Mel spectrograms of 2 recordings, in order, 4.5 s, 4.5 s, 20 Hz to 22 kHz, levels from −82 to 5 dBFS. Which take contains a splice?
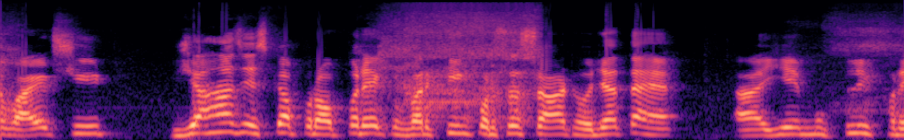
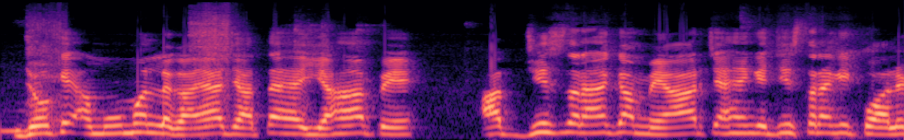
first; 1 cut; at 3.5 s

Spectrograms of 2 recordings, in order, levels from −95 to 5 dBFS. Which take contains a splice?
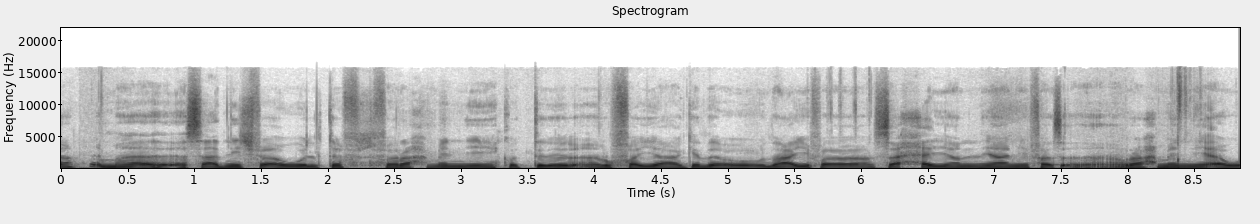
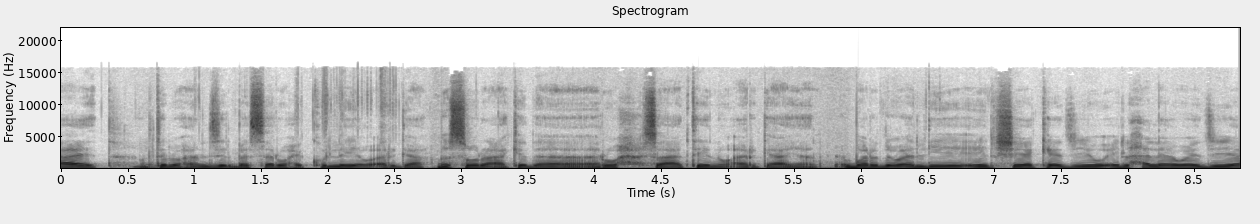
second; 2 cuts; at 2.8 s, 5.7 s

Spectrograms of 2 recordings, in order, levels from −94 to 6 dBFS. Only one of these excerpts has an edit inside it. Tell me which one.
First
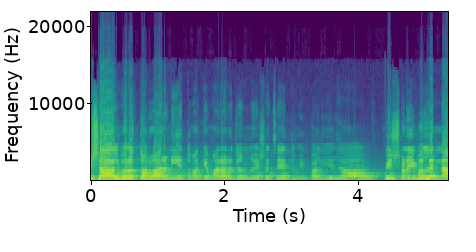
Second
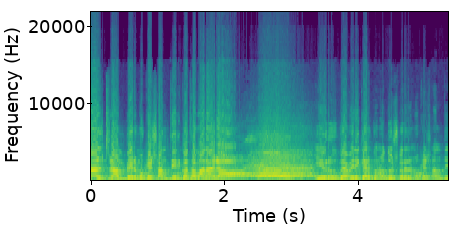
first; 1 cut; at 4.4 s

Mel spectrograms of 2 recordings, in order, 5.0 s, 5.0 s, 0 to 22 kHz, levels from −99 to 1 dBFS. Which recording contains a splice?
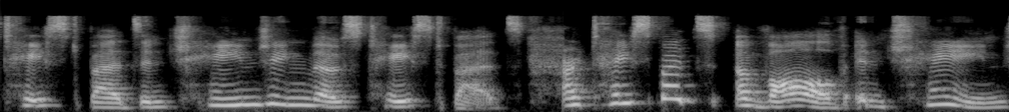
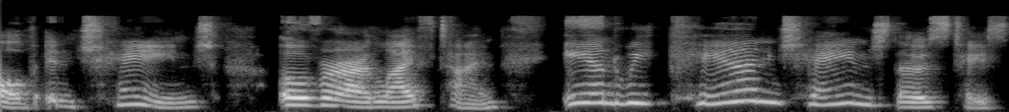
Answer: first; 1 cut; at 2.8 s

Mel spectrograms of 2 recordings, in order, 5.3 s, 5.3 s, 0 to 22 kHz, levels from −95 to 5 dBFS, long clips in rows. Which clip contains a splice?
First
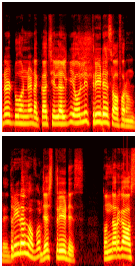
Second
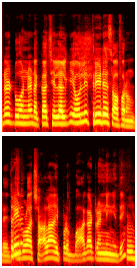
second; 1 cut; at 3.0 s

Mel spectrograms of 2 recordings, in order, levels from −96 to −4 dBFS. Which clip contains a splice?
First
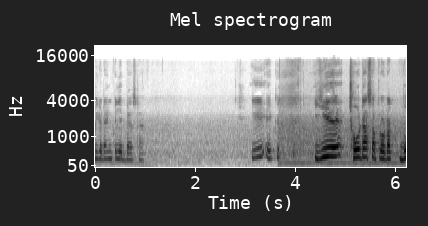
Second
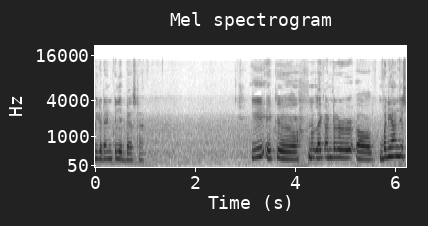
first; 1 cut; at 3.7 s

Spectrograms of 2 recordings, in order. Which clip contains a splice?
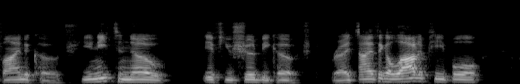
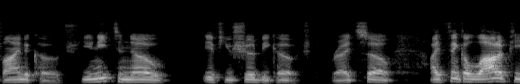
first; 1 cut; at 3.6 s

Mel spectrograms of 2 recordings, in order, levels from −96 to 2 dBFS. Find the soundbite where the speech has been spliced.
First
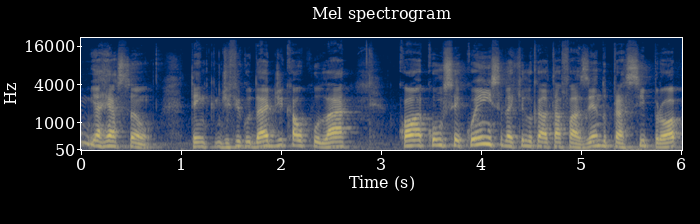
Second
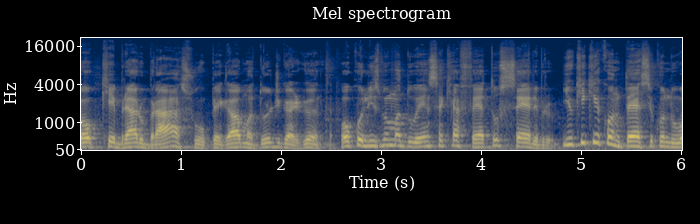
second; 2 cuts; at 2.5 s, 4.7 s

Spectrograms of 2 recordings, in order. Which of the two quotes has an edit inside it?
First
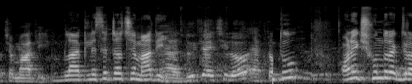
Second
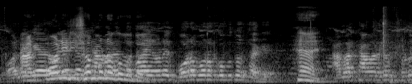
first; 1 cut; at 2.7 s

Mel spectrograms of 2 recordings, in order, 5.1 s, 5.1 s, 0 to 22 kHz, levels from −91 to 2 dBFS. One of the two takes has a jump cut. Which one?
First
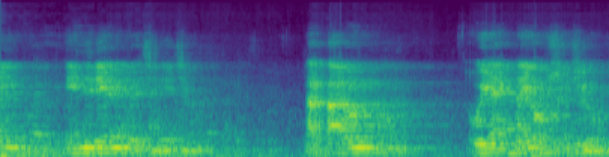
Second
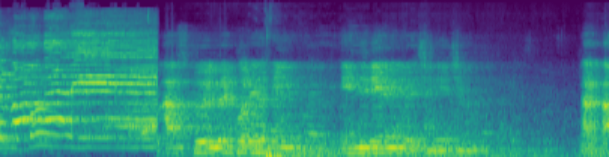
second; 1 cut; at 1.3 s

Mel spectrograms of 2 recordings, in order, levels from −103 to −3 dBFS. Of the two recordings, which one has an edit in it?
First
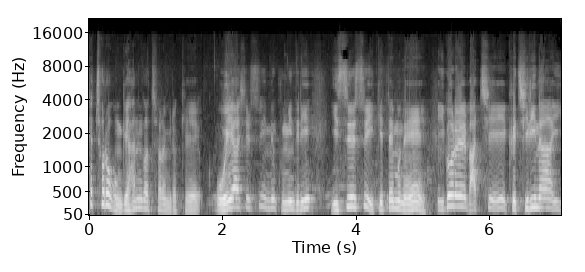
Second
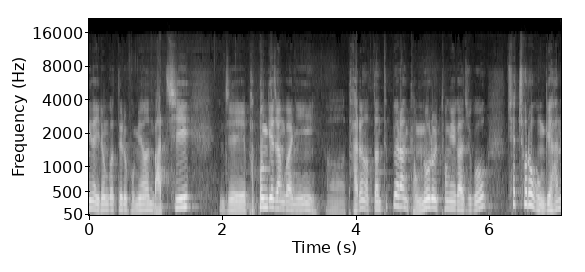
first; 2 cuts; at 1.7 s, 5.3 s

